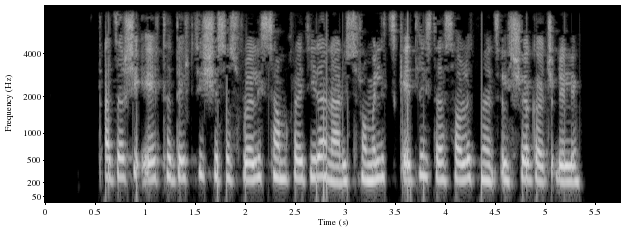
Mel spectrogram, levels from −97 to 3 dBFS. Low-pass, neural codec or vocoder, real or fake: 7.2 kHz; none; real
